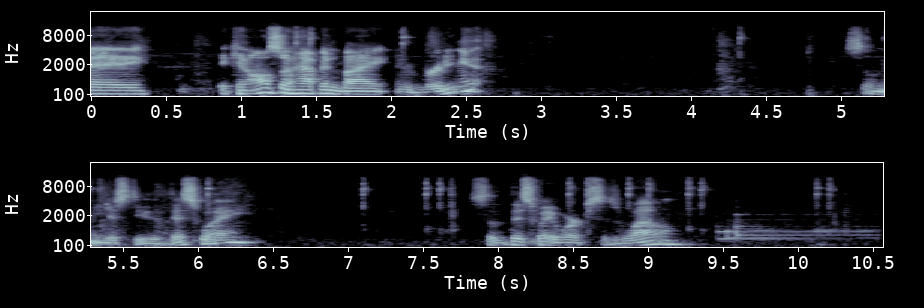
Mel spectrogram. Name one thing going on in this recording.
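A man speaks calmly over an online call, in short bursts with pauses.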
